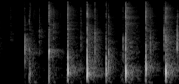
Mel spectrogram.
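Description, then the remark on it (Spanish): Hands clap in a quick, steady rhythm, about nine sharp, bright claps in under two seconds, with no talking. “Así que un aplauso para ti.”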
